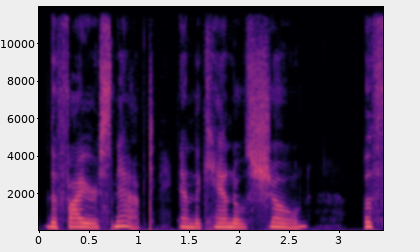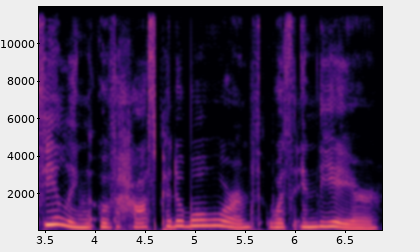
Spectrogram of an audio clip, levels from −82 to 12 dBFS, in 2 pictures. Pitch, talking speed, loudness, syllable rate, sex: 240 Hz, 140 wpm, -17 LUFS, 3.9 syllables/s, female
